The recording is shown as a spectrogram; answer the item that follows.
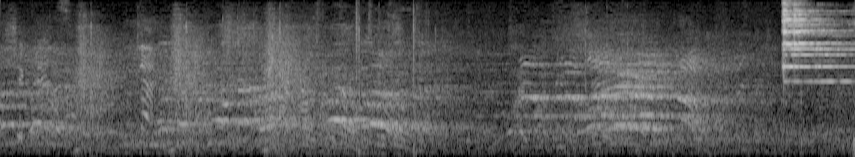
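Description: Indistinct voices in a large hall, then a brass ring bell struck near the end, its ring carrying on: the bell that starts round one.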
